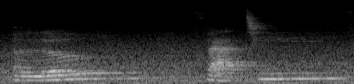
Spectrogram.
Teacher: Its quality is that of a central vowel neutral lip position, having in non-final positions with the tongue raised.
